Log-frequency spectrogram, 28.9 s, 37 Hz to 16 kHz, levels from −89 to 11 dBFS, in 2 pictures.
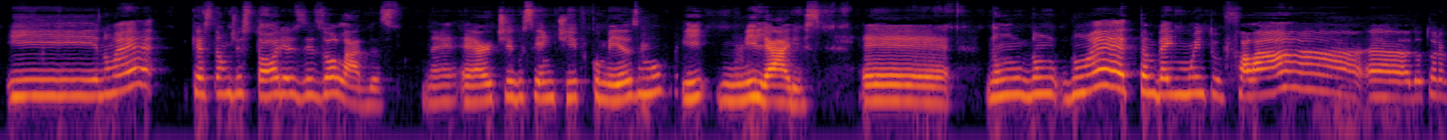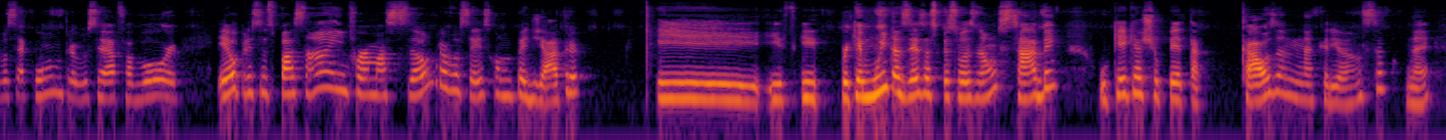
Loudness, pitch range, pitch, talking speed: -22 LUFS, 220-280 Hz, 250 Hz, 120 wpm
